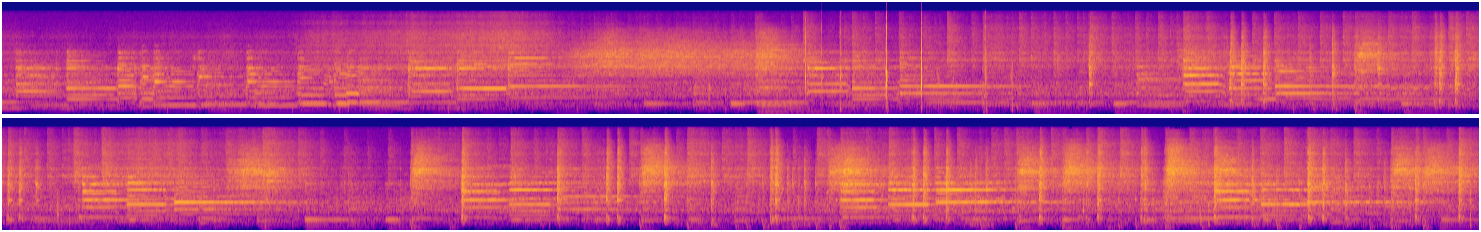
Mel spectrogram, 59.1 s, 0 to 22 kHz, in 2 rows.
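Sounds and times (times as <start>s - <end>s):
upright bass: 0.0s - 10.4s, 11.0s - 41.7s, 42.3s - 59.0s
cymbals: 0.0s - 59.0s
guitar slow melody: 0.0s - 59.0s
live band playing slowly: 0.0s - 59.0s
piano: 0.0s - 59.0s
drum-stick clicks: 16.0s - 18.6s.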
